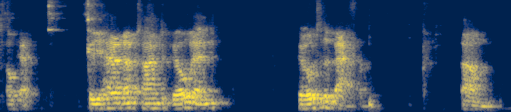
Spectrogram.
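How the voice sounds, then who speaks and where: A man's voice: mid-range voice, fairly even intonation, normal speed, a bit bright. A man cross-examines a witness on a courtroom recording. His questions come in a folksy, conversational way. He sits far from the mic in a heavily echoing room, with a faint hiss. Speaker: defense attorney. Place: large courtroom, indoors.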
